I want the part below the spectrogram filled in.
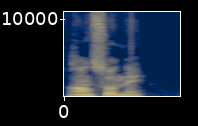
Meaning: to ransom
- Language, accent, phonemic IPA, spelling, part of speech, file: French, France, /ʁɑ̃.sɔ.ne/, rançonner, verb, LL-Q150 (fra)-rançonner.wav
